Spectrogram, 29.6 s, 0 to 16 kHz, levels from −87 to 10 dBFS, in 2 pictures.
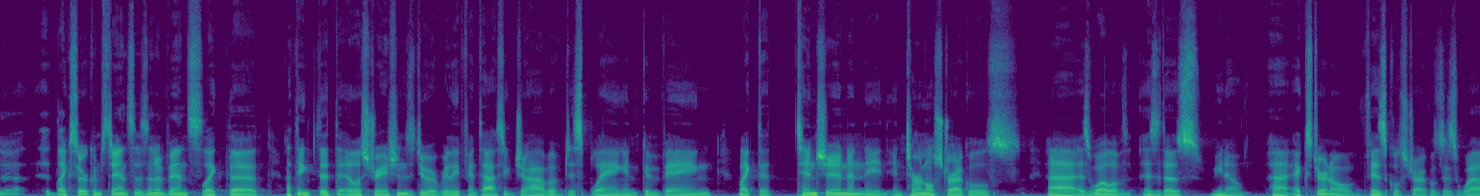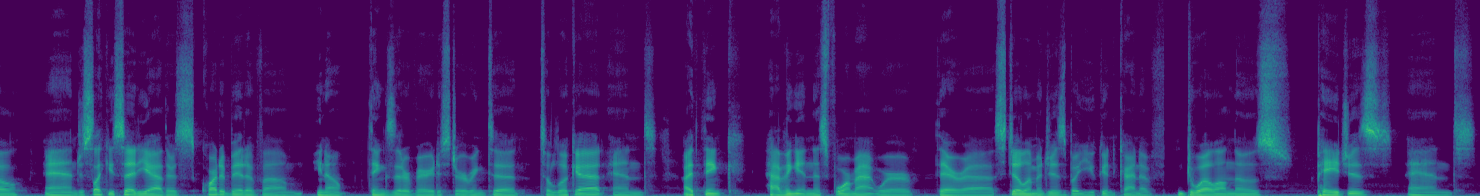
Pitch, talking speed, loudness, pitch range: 115 Hz, 175 wpm, -24 LUFS, 110-120 Hz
